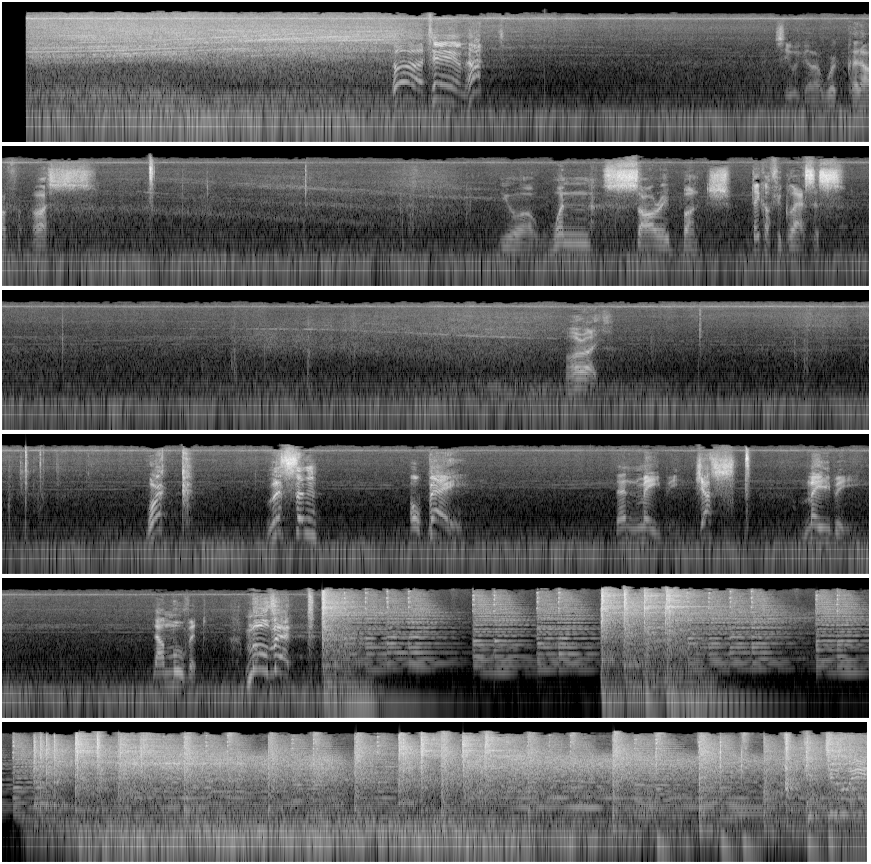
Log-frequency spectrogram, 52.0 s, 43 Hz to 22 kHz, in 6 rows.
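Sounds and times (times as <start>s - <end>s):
jet engines whining and rumbling: 0.2s - 52.0s.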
